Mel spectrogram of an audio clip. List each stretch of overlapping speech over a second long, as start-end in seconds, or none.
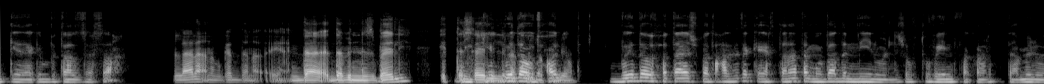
4.5-5.8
